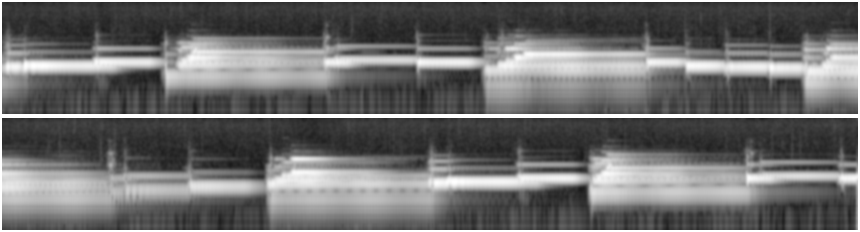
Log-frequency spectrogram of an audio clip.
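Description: Background music: a gentle keyboard tune, piano-like chords and melody notes struck in a steady pulse a little more than once a second.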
